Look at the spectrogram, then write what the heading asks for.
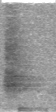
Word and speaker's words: Tim: journalist Jean in Brazil Tim is pronounced she Lopez was an investigative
